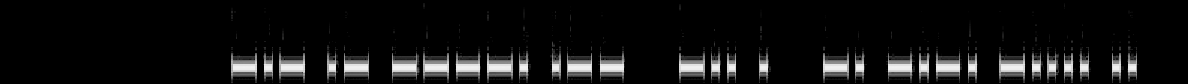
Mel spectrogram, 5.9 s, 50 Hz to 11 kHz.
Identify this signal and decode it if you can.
Morse code, heard as a keyed tone, about 30 wpm, 700 Hz. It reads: KA9W DE NC6I
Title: USA Callsign DE Callsign - 4 Characters - 30wpm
